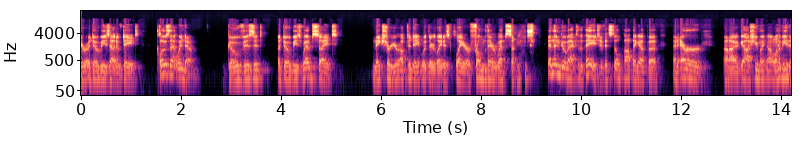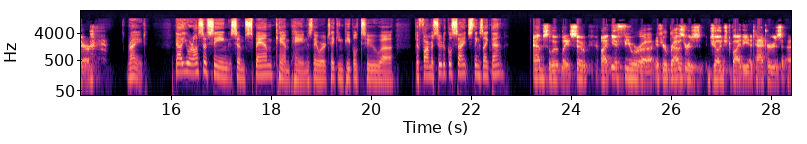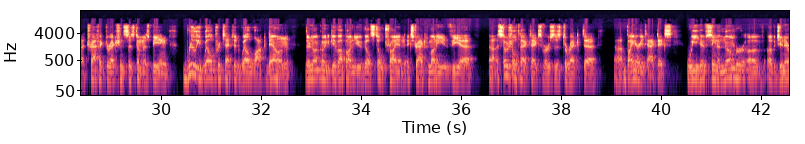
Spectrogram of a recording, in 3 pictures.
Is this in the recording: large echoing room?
no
